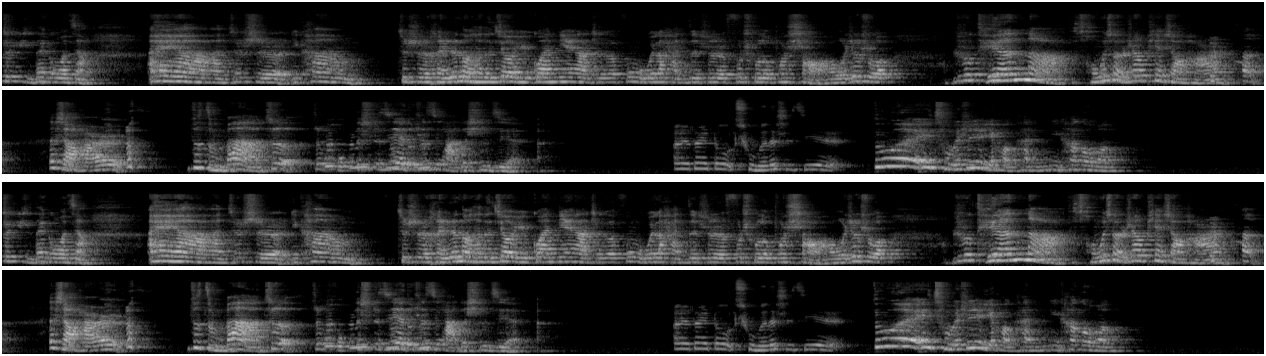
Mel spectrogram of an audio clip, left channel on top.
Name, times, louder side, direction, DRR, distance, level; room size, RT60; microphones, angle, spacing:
voice 1, 0.0-3.6 4.0-9.2 9.5-12.5 13.1-13.8 14.5-15.9 16.2-18.0 21.3-23.8, right 1 dB, 55° right, 0 dB, 3.0 m, -27 dB
voice 2, 12.1-12.5 13.8-14.0 15.8-16.9 19.3-21.0, equal, 5° right, 8 dB, 0.9 m, -35 dB
16.5 x 8.8 x 3.9 m, 0.65 s
head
